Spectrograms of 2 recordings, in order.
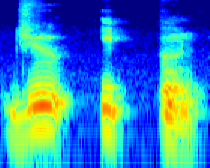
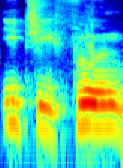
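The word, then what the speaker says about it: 十一分: So to say 11th minute would be ju ippun, because it has a sound change. It's not ichi fun, but ippun.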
